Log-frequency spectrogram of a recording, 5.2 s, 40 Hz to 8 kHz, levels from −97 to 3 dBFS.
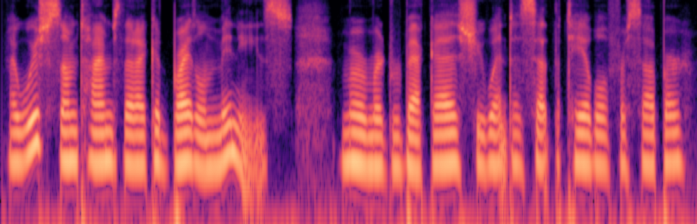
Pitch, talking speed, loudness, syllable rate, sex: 170 Hz, 220 wpm, -17 LUFS, 6.3 syllables/s, female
